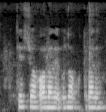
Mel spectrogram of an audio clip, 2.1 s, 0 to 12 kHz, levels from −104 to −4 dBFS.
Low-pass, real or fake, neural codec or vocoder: 10.8 kHz; real; none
